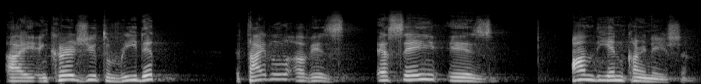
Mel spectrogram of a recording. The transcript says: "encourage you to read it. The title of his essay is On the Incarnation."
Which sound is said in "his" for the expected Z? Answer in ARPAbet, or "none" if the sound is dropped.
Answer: Z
